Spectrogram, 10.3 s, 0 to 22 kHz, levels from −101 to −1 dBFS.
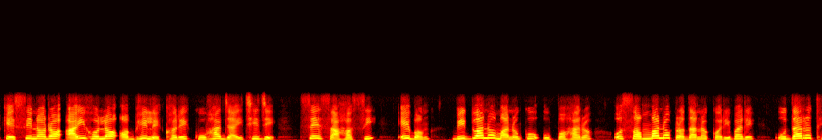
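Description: No technical faults can be heard anywhere in this speech recording. It has the sound of an AMR wideband (HD Voice) path at a high rate, likely around 23.85 kbit/s, with the top of the band stopping near 7.2 kHz and the coding leaving at most a faint trace.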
